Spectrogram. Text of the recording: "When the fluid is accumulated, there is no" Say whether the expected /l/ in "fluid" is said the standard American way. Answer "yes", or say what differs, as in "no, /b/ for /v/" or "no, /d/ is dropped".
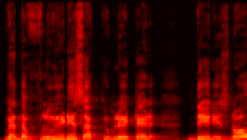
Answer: yes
